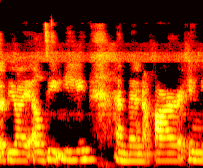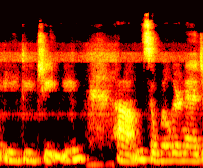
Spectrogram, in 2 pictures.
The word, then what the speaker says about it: Wildernedge: So it's spelled like wild, my last name, WILDE, and then RNEDGE. So Wildernedge, it's the idea of I'm meeting people at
